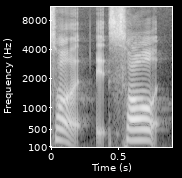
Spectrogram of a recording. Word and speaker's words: Saul: And Saul S-A-U-L, not S-A-W. No, it's S-A-U-L.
